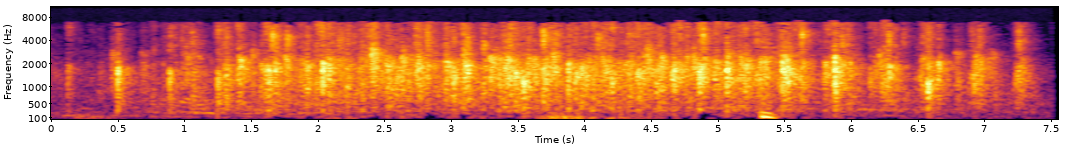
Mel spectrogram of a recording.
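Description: An audience claps steadily, a dense patter of many hands that swells and holds for several seconds before thinning out, with faint voices mixed into the crowd noise, applauding the Pécs University Chaplaincy as participating Catholic university chaplaincies in Hungary are announced.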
